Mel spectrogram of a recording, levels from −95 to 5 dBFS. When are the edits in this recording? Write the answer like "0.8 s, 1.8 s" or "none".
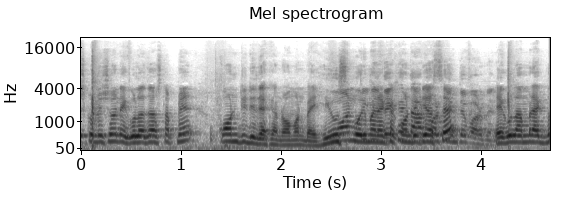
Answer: none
